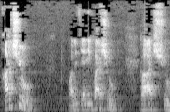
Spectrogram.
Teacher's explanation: before the stressed syllable, a lot of times it's going to be almost a real A · Term: unbetonte O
